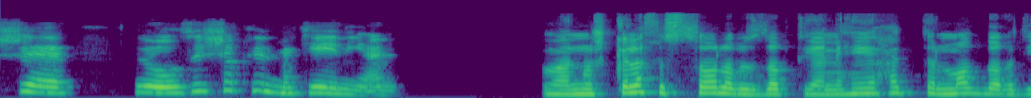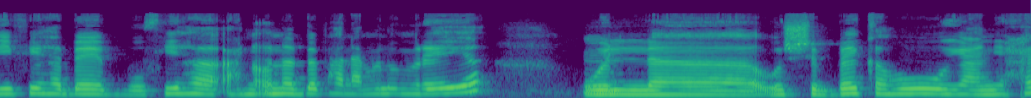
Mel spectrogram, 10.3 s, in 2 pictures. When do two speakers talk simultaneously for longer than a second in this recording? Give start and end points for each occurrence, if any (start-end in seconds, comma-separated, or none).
none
